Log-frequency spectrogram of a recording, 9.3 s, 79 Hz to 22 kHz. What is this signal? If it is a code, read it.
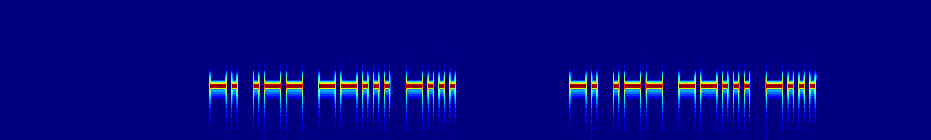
Morse code, heard as a keyed tone, about 22 wpm, 700 Hz. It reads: NW7B NW7B
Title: USA Call Signs - 4 Characters - Repeated 2x - 22wpm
